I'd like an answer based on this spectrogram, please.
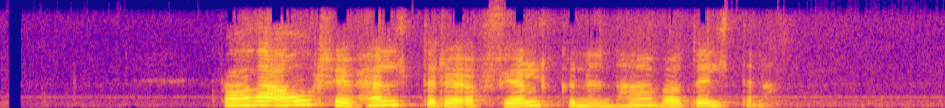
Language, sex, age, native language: Icelandic, female, 20-29, Icelandic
